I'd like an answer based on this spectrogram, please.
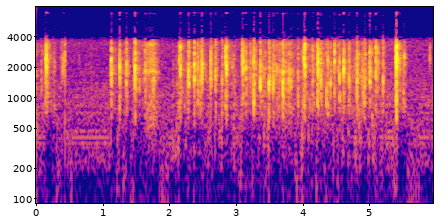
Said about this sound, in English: typing furiously.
